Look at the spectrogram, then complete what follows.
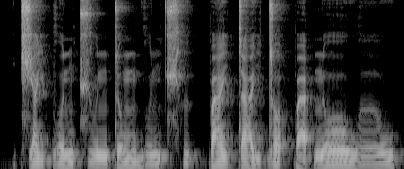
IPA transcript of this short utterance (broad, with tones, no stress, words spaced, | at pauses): t͡ɕa˧jbo˧n t͡ɕu˨˩n to˦˥mbu˨˩n t͡ɕʰɯ˨˩k̚ pa˧jta˩˦j dɔ˥˩ʔpa˨˩ʔnoː˥˩ wɤː˦˥w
